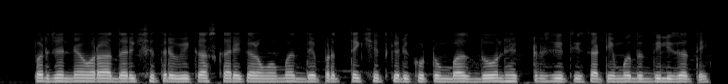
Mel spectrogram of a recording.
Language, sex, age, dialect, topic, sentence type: Marathi, male, 18-24, Northern Konkan, agriculture, statement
